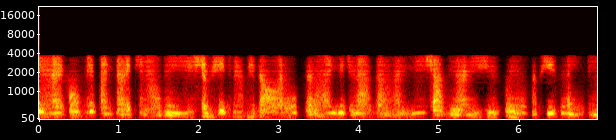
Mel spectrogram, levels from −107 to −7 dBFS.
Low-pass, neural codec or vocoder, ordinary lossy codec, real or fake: 3.6 kHz; codec, 44.1 kHz, 0.9 kbps, DAC; none; fake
